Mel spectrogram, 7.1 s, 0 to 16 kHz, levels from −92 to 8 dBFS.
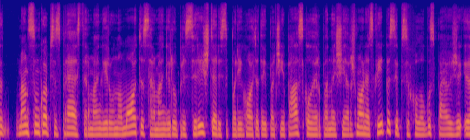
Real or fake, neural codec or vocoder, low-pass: fake; codec, 44.1 kHz, 7.8 kbps, Pupu-Codec; 14.4 kHz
